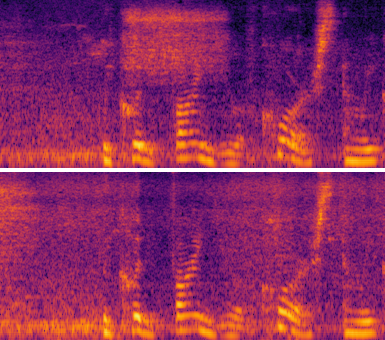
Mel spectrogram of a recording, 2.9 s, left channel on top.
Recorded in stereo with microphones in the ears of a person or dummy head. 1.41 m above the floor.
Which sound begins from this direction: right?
A woman speaking, at 0.8 s.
